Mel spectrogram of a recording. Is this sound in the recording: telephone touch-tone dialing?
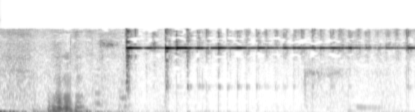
no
